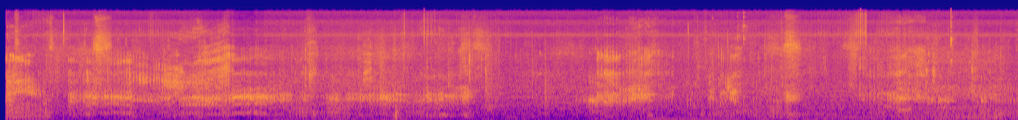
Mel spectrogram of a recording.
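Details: Pug puppies playing tug of war indoors, growling roughly in a sustained, noisy, mid-pitched rumble during struggles in the first five seconds and again from about seven to eleven seconds, with scuffling clicks and brief high squeaks between.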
